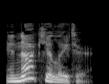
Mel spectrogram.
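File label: "inoculator", British English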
